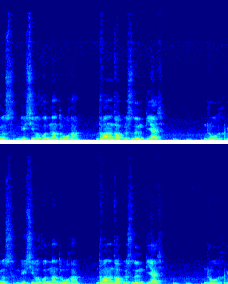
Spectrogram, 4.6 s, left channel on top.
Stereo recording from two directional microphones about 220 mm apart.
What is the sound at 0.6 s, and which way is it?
Speech, 5° left (ahead or behind).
